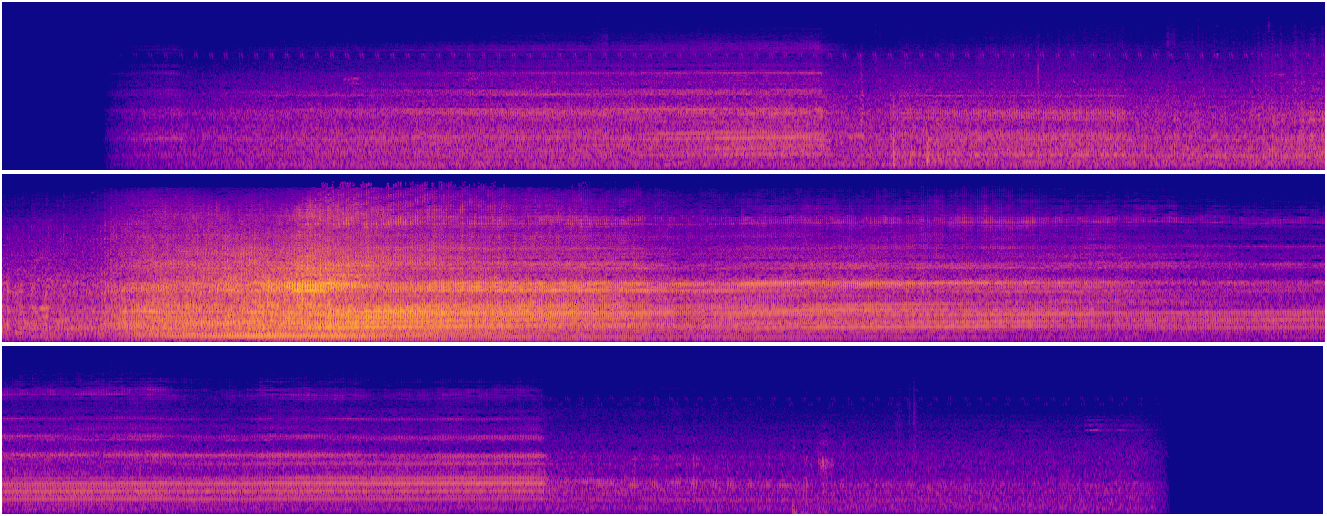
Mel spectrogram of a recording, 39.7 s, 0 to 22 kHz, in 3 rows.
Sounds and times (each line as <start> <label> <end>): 1.0 Auto Rickshaw - Pass By 38.2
